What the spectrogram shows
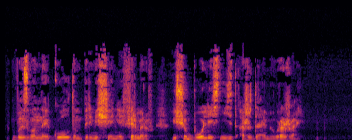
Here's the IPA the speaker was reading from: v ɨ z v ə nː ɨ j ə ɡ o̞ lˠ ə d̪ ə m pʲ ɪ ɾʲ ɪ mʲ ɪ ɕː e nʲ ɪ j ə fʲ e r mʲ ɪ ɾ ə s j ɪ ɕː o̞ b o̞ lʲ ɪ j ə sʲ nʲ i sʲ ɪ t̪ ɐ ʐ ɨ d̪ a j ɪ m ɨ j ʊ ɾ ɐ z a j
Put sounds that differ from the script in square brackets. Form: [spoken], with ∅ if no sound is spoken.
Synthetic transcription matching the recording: v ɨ z v ə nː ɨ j ə ɡ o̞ lˠ ə d̪ ə m pʲ ɪ ɾʲ ɪ mʲ ɪ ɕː e nʲ ɪ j ə fʲ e r mʲ ɪ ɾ ə [f] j ɪ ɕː o̞ b o̞ lʲ ɪ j ə sʲ nʲ i [zʲ] ɪ t̪ ɐ ʐ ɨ d̪ a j ɪ m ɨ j ʊ ɾ ɐ [ʐ] a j

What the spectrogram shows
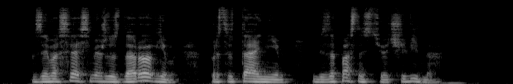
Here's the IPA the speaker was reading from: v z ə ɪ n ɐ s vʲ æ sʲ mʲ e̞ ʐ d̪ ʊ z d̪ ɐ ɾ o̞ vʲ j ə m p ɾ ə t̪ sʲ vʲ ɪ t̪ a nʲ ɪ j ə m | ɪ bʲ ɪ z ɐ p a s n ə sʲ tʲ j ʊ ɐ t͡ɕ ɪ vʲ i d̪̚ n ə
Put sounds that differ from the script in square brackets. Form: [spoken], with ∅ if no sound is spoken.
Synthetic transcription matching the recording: v z ə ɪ [m] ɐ s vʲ æ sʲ mʲ e̞ ʐ d̪ ʊ z d̪ ɐ ɾ o̞ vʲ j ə m p ɾ ə t̪ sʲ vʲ ɪ t̪ a nʲ ɪ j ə m | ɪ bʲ ɪ z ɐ p a s n ə sʲ tʲ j ʊ ɐ t͡ɕ ɪ vʲ i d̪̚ n ə

